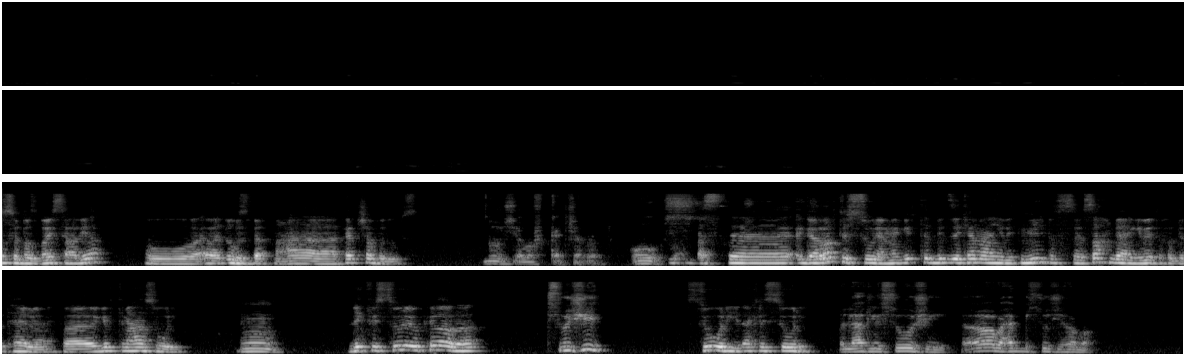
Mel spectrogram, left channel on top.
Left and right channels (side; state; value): left; silent; 59 dB below the other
